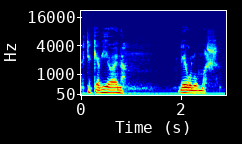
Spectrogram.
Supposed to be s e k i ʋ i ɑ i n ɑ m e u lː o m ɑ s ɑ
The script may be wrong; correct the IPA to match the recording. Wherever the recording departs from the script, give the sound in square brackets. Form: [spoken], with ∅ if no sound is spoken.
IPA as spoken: s e k [æ] ʋ i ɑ i n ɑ [n] e u [l] o m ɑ [sː] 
